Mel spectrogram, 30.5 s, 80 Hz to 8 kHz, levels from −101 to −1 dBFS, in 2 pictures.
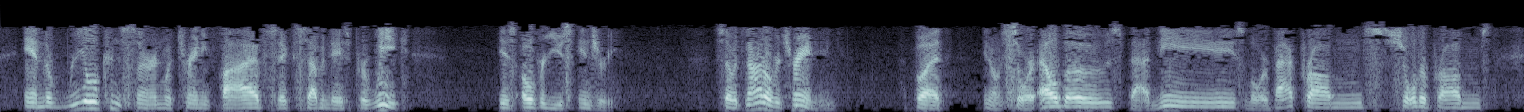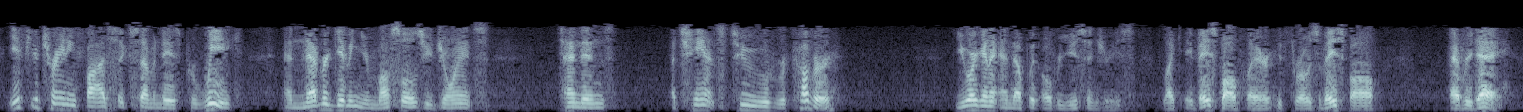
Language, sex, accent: English, male, American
